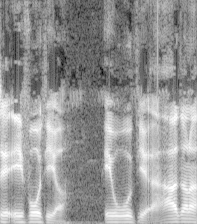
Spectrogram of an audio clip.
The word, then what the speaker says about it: Evodia: If you wonder what that tree is, this is called, well, we pronounce it Evodia.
